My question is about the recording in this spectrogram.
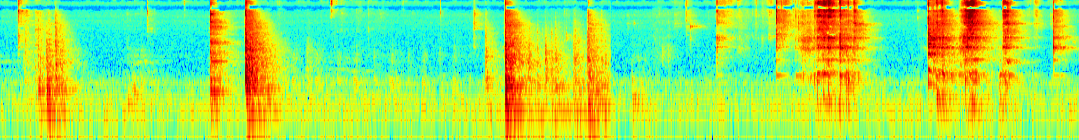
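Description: Small containers and jars knocking and clattering against clear plastic storage bins as they are set in and moved around. Irregular separate knocks, a handful of them, with a longer rattling stretch about eight seconds in.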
